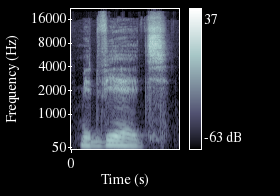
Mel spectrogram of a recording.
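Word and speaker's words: медведь: instead of for beer we don't say medveds we say medveds right with the final softie the word for dirt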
